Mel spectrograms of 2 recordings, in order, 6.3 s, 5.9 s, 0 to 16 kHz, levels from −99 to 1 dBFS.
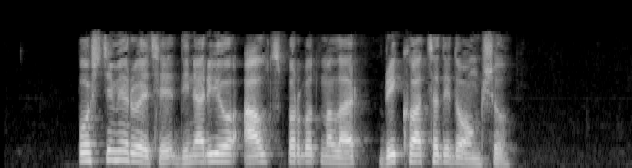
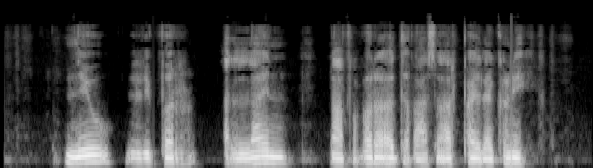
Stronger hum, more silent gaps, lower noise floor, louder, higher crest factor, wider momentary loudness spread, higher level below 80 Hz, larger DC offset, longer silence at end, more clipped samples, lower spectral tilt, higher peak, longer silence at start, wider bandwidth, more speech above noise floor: neither; neither; first, -79 dBFS vs -58 dBFS; second, -21 LUFS vs -15 LUFS; about the same, 18 dB vs 14 dB; second, 7 LU vs 11 LU; second, -62 dBFS vs -50 dBFS; neither; first, 1.25 s vs 0.7 s; neither; second, -4.5 dB/octave vs -7.5 dB/octave; about the same, -2 dBFS vs 0 dBFS; first, 0.8 s vs 0.65 s; second, 7.8 kHz vs 9.2 kHz; first, 58 dB vs 44 dB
